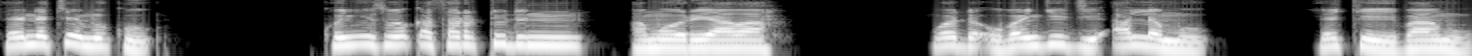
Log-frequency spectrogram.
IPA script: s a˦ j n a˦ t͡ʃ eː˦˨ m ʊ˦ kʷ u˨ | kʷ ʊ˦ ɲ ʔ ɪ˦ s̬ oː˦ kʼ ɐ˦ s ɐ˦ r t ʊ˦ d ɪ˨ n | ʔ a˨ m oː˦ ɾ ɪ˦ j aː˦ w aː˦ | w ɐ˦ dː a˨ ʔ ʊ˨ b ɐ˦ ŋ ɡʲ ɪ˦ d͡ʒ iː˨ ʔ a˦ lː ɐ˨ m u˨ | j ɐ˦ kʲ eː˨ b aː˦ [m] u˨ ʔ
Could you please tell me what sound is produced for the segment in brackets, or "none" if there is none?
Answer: m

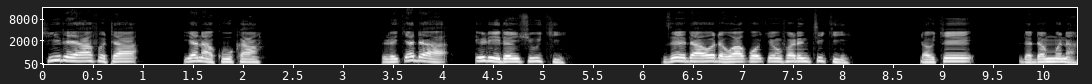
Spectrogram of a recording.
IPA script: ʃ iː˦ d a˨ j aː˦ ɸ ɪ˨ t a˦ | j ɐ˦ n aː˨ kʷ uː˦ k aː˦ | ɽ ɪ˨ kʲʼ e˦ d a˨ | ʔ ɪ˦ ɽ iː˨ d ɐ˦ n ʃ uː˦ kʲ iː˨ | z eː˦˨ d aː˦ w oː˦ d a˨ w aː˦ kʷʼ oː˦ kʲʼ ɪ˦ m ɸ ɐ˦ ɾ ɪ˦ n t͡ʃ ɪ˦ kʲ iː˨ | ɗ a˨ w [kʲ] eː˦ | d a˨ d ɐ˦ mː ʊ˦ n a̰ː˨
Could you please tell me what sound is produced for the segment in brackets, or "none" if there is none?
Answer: kʲ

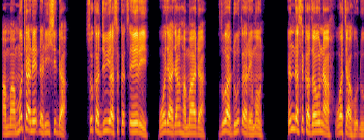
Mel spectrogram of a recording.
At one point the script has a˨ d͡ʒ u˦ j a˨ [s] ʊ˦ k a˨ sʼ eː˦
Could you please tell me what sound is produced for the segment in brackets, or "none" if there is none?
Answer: s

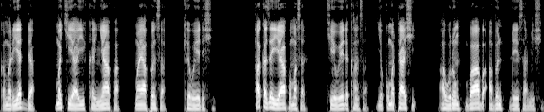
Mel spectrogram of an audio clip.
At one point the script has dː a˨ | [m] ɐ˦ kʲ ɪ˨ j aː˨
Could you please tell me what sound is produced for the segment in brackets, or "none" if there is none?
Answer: m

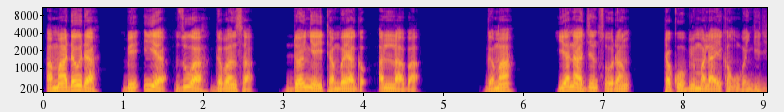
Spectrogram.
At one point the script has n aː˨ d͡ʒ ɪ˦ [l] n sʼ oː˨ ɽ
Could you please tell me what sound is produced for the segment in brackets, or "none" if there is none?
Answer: none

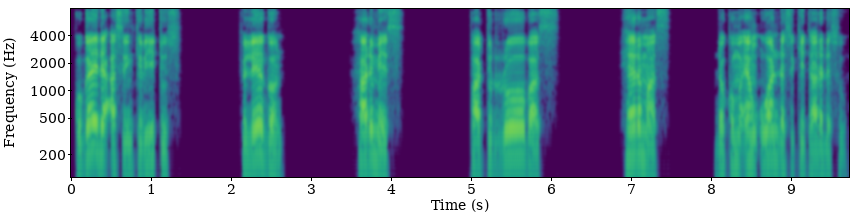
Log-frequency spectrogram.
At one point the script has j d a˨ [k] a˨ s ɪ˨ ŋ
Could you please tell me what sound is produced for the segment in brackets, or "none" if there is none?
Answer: ʔ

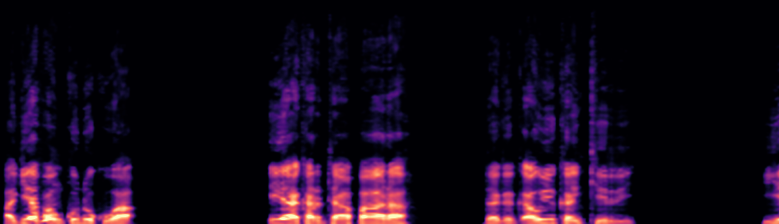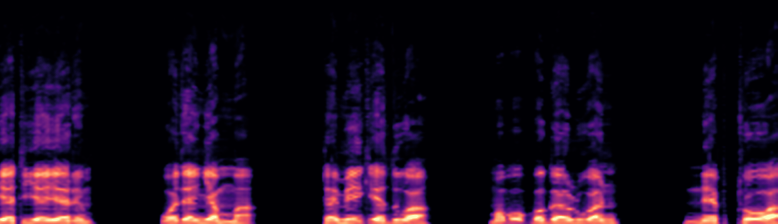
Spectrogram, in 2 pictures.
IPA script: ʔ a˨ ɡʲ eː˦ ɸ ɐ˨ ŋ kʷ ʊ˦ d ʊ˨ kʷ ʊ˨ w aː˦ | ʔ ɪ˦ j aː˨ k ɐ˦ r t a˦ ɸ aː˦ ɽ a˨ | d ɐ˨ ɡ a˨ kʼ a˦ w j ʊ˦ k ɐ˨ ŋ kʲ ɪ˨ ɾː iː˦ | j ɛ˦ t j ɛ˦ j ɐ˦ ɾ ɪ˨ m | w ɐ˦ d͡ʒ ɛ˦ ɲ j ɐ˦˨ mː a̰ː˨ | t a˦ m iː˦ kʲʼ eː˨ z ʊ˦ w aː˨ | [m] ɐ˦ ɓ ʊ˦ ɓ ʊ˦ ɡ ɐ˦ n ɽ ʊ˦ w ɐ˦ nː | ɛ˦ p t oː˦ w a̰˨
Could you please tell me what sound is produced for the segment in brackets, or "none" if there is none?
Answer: m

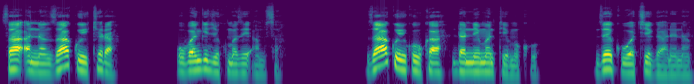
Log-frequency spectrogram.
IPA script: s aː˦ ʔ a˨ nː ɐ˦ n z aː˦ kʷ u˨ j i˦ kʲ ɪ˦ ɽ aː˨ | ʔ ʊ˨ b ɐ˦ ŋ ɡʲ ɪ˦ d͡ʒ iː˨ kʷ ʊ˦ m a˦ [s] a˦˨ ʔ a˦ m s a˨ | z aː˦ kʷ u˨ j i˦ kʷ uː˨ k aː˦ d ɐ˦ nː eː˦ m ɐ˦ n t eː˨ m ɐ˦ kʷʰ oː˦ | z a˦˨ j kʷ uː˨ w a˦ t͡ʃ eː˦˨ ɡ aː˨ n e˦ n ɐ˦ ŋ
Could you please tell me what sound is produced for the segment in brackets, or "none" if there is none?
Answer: z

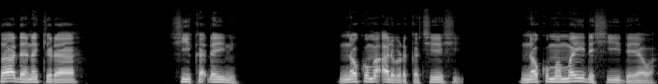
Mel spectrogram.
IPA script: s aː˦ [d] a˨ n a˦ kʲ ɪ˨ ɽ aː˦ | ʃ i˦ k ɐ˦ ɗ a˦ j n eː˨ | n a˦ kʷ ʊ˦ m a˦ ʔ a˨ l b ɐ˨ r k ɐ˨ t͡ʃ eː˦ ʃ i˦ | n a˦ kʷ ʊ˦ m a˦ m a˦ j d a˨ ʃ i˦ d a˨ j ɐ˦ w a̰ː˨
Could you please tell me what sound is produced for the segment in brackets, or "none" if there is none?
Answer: d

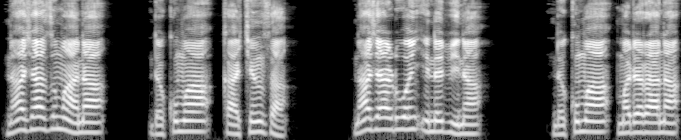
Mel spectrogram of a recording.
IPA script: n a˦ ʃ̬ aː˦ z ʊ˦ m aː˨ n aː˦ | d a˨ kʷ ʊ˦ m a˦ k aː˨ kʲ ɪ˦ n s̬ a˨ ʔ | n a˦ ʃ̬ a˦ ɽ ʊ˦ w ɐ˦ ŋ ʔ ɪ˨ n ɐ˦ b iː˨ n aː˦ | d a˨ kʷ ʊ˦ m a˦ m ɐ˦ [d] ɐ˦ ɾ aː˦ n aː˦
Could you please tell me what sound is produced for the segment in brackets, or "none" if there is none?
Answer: d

